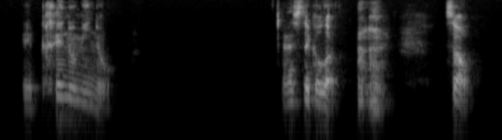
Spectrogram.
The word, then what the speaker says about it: prénominaux: Les adjectifs prénominaux. That's how you say that long word with all those X's. Okay, prénominaux.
